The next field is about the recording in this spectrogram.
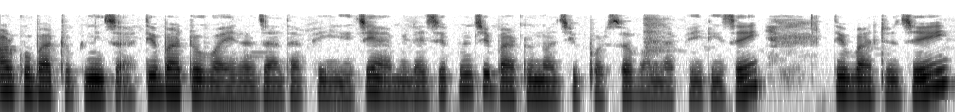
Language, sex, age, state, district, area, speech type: Nepali, female, 30-45, West Bengal, Kalimpong, rural, spontaneous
